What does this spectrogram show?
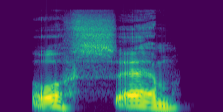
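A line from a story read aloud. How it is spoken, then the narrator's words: Moaning. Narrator (Russian): простонала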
